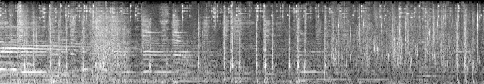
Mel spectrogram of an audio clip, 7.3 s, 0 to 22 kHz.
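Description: Roach, Geralt's horse in The Witcher 3: Wild Hunt, trots with steady, rhythmic clip-clop hoofbeats and a brief whinny near the start, heard close and fairly loud over a layered game soundtrack, with no talking.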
